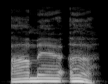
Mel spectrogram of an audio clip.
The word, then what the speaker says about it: Amara: Aare, she'd say, like camera with an A.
